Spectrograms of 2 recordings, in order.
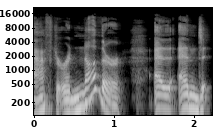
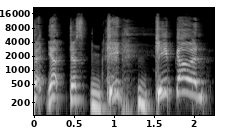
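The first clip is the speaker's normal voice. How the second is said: high, breezy guide voice, much higher than his own; chipper Benji; 14 semitones higher than usual. Retold or imitated. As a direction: play Benji cheerfully steering him along. Benji again.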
